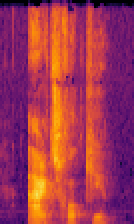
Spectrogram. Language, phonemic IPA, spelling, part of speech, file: Dutch, /ˈartsxɔkjə/, aardschokje, noun, Nl-aardschokje.ogg
- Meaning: diminutive of aardschok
